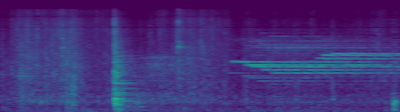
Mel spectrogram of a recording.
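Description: A key clunks into a wall-mounted novelty lock about a second in, then a bright chiming jingle starts playing from the lock, its ringing tones entering one after another and holding.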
